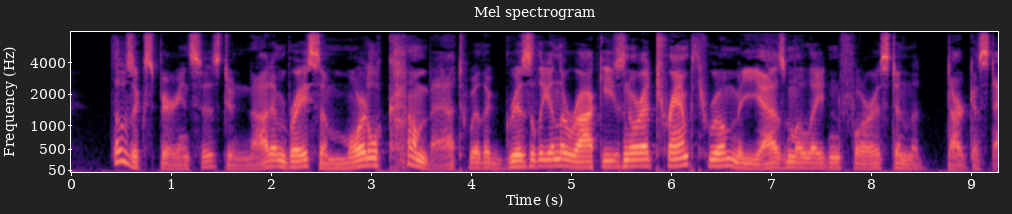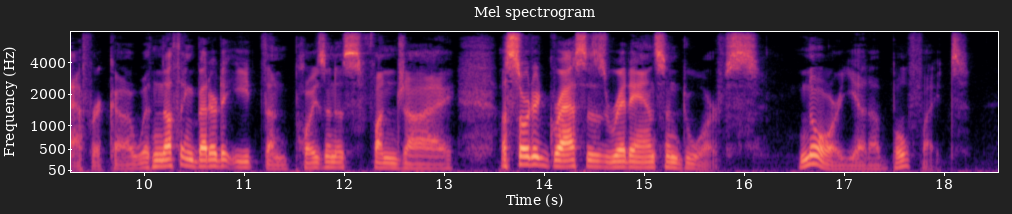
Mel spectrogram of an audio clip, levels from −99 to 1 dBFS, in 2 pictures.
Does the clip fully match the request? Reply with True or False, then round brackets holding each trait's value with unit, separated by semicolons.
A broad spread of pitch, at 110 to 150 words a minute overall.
True (5.9 semitones; 140 wpm)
